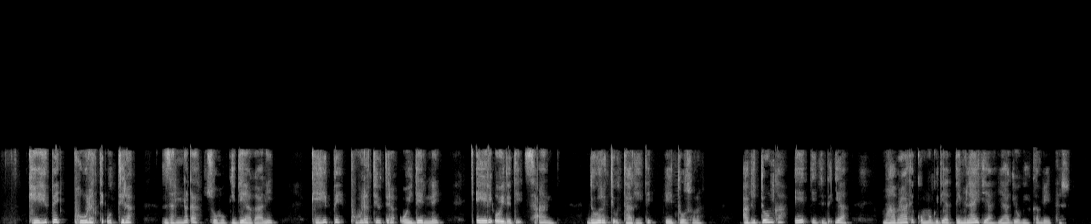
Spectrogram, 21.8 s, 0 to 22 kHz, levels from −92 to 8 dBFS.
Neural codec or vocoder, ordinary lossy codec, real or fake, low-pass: codec, 16 kHz, 6 kbps, DAC; AAC, 32 kbps; fake; 7.2 kHz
